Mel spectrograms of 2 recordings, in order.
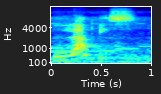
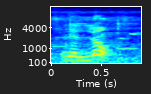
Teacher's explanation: Ito ay ang ibabaw ng dulong dila ay dumidikit o naglalapit sa punong gilagid, kagaya na lamang ng letrang L at saka R. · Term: panggilagid o alveolar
